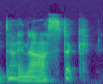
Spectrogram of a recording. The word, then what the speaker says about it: dynastic: The adjectival form would be dynastic with the die.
